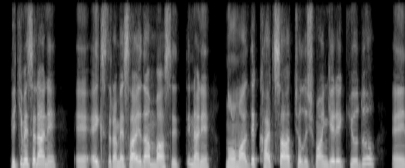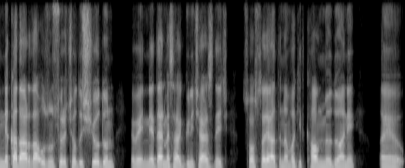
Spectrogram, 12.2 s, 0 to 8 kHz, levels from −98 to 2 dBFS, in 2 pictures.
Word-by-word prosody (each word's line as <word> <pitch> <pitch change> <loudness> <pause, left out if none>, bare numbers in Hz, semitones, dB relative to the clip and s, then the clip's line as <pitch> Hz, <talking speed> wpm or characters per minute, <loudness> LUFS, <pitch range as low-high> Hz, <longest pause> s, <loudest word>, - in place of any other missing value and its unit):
Peki 185 +5 -2
mesela, 225 -1 +5
hani, 200 -3 +2 0.3
eee, 145 0 -1
ekstra 180 +3 0
mesaiden 180 +3 +3
bahsettin. 145 - 0
Hani, 170 -4 +2 0.2
normalde 170 +8 +2
kaç 170 -2 +1
saat 195 -1 +4
çalışman 195 0 -1
gerekiyordu? 205 +5 -1 0.2
Eee, 155 +1 -1
ne 180 - +1
kadar 175 -2 +3
daha 165 -1 +3
uzun 160 +2 -3
süre 165 +1 -3
çalışıyordun? 165 +1 -3 0.3
Ve 150 +1 -3
neden 185 +5 +2
mesela 170 -4 0
gün 140 +1 -6
içerisinde 155 +1 -2
hiç 155 - -12 0.2
sosyal 145 +1 -1
hayatına 150 -1 +1
vakit 140 +2 -6
kalmıyordu? 150 0 -1
Hani, 145 -1 -2 0.4
eee, 140 0 -2
165 Hz, 160 wpm, -23 LUFS, 150-190 Hz, 0.4 s, mesela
